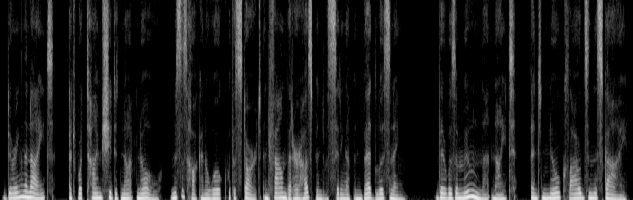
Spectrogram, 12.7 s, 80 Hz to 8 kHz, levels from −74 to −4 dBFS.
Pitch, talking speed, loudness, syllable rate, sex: 175 Hz, 185 wpm, -18 LUFS, 4.3 syllables/s, female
